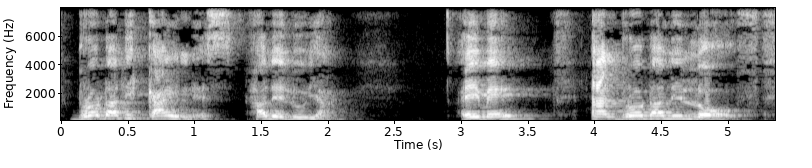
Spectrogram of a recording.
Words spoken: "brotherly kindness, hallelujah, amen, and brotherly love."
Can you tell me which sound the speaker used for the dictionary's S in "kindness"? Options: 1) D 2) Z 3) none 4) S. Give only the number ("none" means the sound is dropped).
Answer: 4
